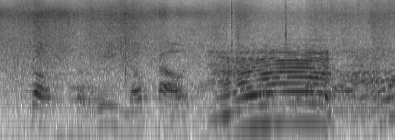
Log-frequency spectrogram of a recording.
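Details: Black Angus cows with spring-born calves, sold as cow-calf pairs at a Minnesota sales barn, give a long rising then falling moo with harmonic bands, preceded by shorter lower calls; applause and barn chatter underneath.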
